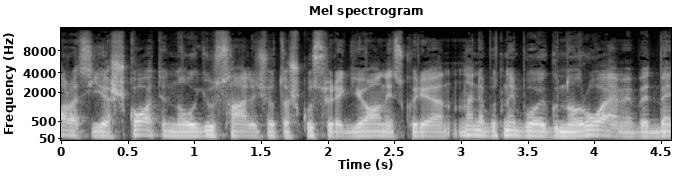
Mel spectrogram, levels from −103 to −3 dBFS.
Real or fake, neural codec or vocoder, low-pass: real; none; 14.4 kHz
